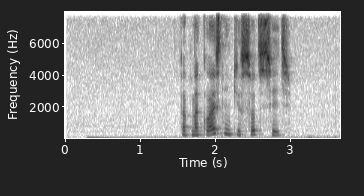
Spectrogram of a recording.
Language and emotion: Russian, neutral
